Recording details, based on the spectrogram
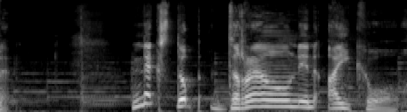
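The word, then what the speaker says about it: Ichor: Next up, drown in Iicor or Ika if that's how you like to pronounce it. I feel like it's supposed to be pronounced Iicor, but that's how I was taught.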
